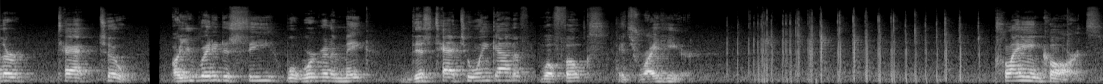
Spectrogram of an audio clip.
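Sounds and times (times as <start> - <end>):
playing cards riffling: 7.2 - 9.9.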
